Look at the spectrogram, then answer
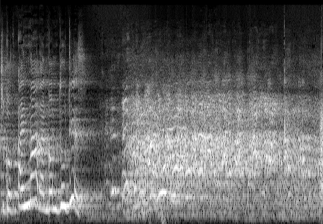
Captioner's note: audience laughing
